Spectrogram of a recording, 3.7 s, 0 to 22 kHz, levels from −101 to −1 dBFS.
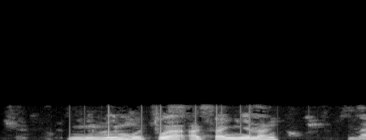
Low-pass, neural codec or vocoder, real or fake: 5.4 kHz; none; real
